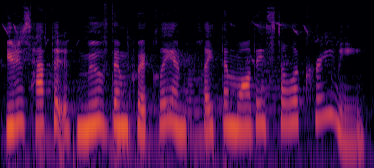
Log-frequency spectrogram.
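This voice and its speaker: A woman playing a gentle, modest adventurer in a fantasy audio drama, with a mild, unhurried manner. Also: high voice. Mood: modest, easygoing. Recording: faint music, birds and insects behind.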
